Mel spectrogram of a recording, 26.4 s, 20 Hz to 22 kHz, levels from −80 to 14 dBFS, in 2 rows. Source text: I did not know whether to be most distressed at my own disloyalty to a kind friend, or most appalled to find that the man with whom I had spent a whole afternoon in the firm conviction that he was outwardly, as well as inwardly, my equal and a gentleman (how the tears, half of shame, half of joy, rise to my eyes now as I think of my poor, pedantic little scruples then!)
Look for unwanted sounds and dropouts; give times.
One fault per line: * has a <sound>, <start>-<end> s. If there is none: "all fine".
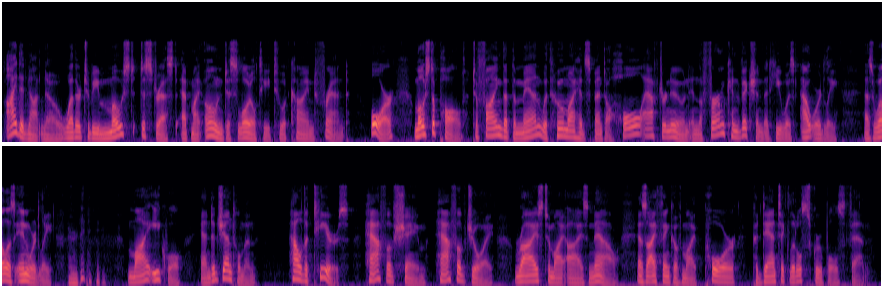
* has a breath, 14.2-14.8 s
